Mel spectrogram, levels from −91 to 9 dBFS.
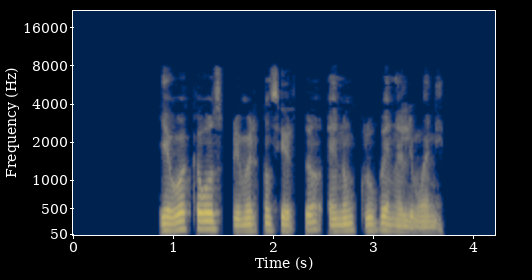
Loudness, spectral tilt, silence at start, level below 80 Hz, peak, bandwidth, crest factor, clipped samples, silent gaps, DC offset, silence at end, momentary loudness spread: -20 LUFS; -7 dB/octave; 0.85 s; -58 dBFS; -4 dBFS; 8 kHz; 16 dB; under 0.1%; 1.49-1.58 s, 2.23-2.31 s, 2.83-2.87 s; under 0.1%; 0.55 s; 9 LU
